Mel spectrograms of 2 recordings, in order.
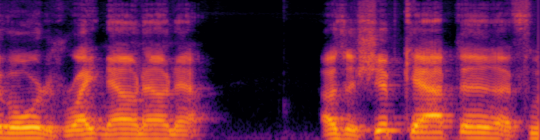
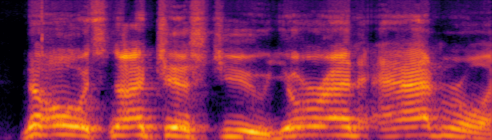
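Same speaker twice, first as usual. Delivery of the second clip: higher, slower and firm; insistent coworker; 8 semitones higher than usual. Retold or imitated. Coworker insisting to the admiral, high and firm. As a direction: insist on it, pitched up. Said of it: "quoted exchange".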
